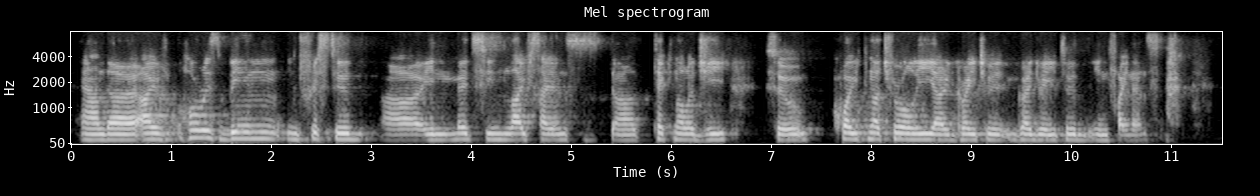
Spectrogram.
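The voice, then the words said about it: French accent speaking English. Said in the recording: “I'm French VC based in Paris. You can hear it in my accent when I talk.”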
